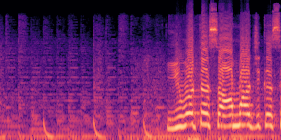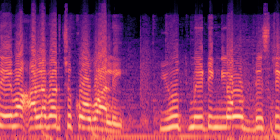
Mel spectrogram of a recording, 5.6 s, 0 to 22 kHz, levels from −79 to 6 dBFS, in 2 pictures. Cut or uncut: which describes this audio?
cut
